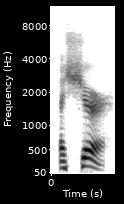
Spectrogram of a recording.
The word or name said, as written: assure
